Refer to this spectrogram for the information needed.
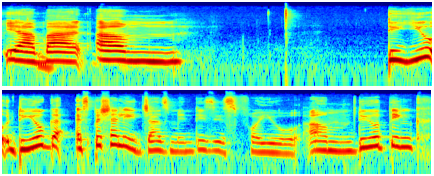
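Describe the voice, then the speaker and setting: High-voiced woman hosting a chat. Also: slow pace, a bit bright. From Kenya. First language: Kikuyu. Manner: reflective, with frequent agreeing interjections. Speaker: host. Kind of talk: casual podcast chat.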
